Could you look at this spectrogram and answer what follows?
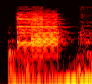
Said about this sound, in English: I love buzzer. The buzzer is the best thing. I love telling you you're wrong.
